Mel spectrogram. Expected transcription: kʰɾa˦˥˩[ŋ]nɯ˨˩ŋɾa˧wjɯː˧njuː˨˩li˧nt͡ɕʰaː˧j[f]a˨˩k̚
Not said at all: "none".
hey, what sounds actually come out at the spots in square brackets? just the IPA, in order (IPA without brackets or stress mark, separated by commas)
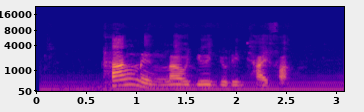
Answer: ŋ, f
